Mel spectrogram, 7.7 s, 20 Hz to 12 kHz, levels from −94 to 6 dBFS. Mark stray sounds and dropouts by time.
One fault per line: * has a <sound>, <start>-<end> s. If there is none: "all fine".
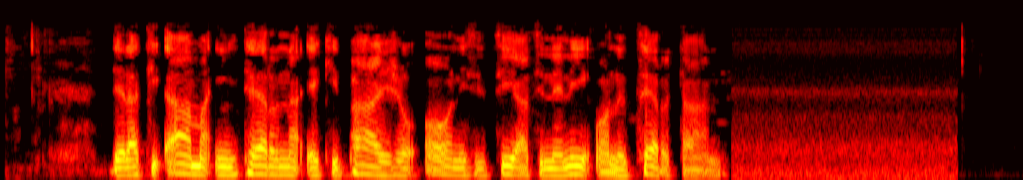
all fine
